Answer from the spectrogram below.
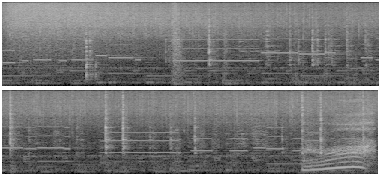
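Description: Steady sizzling of soft scrambled eggs with cheese cooking in a frying pan, with scattered clicks and taps of a utensil stirring, and a brief louder scraping swish near the end; no one speaks.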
